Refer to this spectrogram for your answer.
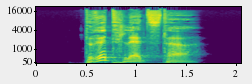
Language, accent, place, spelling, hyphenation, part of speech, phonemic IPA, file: German, Germany, Berlin, drittletzter, dritt‧letz‧ter, adjective, /ˈdʁɪtˌlɛt͡stɐ/, De-drittletzter.ogg
- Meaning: inflection of drittletzte: 1. strong/mixed nominative masculine singular 2. strong genitive/dative feminine singular 3. strong genitive plural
